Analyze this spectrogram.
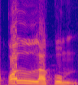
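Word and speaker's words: رزقا لكم: লাগিয়ে সা মিনাস সামারাতি রিজাল্লাকুম হ্যাঁ রিজ র জা জের রিজ কল্লাকুম কফ লাম জবার কল্লাকুম ওকে এখন এখানে জিম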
